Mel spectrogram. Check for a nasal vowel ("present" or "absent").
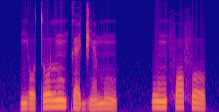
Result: present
